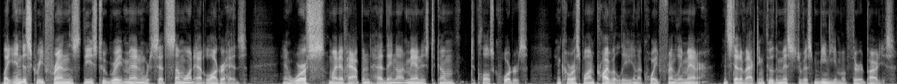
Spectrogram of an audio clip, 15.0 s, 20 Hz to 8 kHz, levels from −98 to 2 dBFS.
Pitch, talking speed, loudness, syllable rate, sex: 105 Hz, 175 wpm, -20 LUFS, 5.5 syllables/s, male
